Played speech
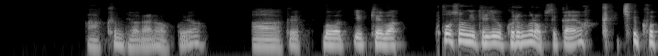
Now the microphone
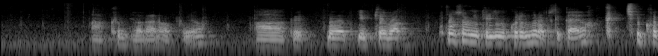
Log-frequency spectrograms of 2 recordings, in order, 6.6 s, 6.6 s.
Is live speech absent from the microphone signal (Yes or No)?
Yes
